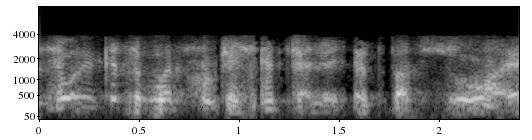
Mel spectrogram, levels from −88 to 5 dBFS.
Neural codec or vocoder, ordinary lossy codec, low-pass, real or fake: codec, 24 kHz, 1.5 kbps, HILCodec; AAC, 16 kbps; 7.2 kHz; fake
